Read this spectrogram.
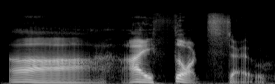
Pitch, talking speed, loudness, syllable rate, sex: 90 Hz, 85 wpm, -21 LUFS, 1.6 syllables/s, male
